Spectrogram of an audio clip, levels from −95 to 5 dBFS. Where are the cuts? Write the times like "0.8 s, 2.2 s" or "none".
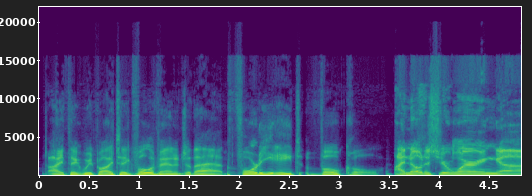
1.9 s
